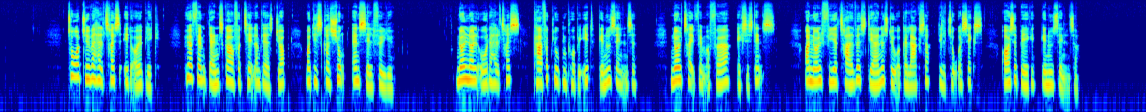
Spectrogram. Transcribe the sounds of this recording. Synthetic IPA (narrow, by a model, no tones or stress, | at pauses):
t͡sʰo̝̰ːɒt͡sʰyːʋəɦælt͡sʰʁase̝d̥ɒ̽ɪəb̥le̝ɡ̥ | høɐ̰fem̰d̥ænsɡ̥ɐːfɒ̽t͡sʰel̰əɒ̽md̥æɐsd̥jɒ̽b̥ | ʋɒd̥isɡ̥ʁɛɕo̝̰ːnæɐe̝nselføljə | nɔ̽lnɔ̽lɔ̽ːɾəɒɦælt͡sʰʁas | kʰɑ̈fəkʰlub̥n̩pʰɔ̽b̥eʔe̝d̥ɡ̥enuð̞ˠsen̰l̩sə | nɔ̽lt͡sʰʁɛ̰ːfem̰ʔɒ̽fɶɐeɡ̥sisd̥en̰s | ɒ̽nɔ̽lfiːɒt͡sʰʁɑ̈ð̞ˠʋəsd̥jæɐnəsd̥øʊɐɡ̥ælɑ̈ɡ̥sɐd̥e̝ːlt͡sʰo̝̰ːɒseɡ̥s | ʔɒ̽səb̥eɡ̥əɡ̥enuð̞ˠsen̰l̩sɐ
